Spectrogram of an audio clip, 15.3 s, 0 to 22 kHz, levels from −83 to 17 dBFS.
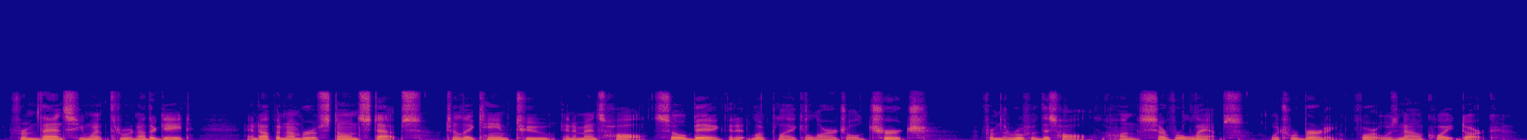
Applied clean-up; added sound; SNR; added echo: none; none; none; none.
